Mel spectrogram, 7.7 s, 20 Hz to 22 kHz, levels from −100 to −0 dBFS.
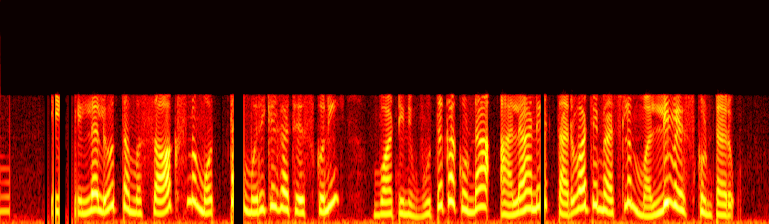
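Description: From 0.44 to 0.78 s, the speech breaks up with packet loss filled with silence. About 240 ms of audio goes missing across that 340 ms stretch, in holes up to 70 ms long. Solid gaps follow at 2.33 to 2.44 s and 5.4 to 5.45 s. Packets never arrived, and the receiver played silence instead. Each hole starts and stops abruptly. The gap lengths fit 10 ms packets. Throughout, the G.711 telephone coding keeps everything below 4 kHz.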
